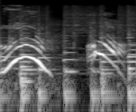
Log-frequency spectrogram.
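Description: A cartoon character's voice making two wordless sliding sounds over light background music: the first rising and then falling, the second falling near the end.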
